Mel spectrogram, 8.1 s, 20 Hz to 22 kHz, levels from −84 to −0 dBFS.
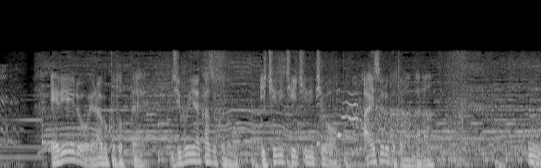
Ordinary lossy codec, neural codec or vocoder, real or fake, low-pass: none; none; real; 7.2 kHz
